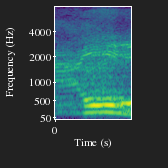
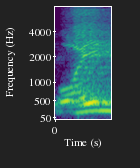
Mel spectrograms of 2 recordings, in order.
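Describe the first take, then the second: First: The word begins with a throat sound. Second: The word begins with a w glide. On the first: The speaker calls it right. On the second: The speaker calls it wrong.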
